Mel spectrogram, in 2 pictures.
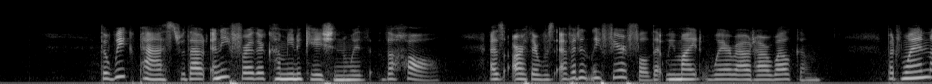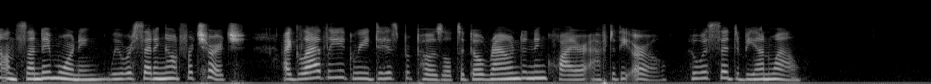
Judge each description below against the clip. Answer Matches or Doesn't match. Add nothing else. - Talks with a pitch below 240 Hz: Doesn't match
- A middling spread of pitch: Matches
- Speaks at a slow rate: Doesn't match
